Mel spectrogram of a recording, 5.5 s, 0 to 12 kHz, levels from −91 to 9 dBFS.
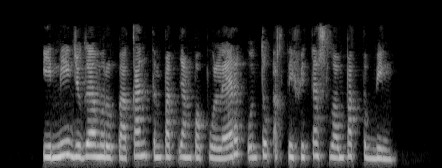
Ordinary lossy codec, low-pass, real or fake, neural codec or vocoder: AAC, 64 kbps; 7.2 kHz; real; none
